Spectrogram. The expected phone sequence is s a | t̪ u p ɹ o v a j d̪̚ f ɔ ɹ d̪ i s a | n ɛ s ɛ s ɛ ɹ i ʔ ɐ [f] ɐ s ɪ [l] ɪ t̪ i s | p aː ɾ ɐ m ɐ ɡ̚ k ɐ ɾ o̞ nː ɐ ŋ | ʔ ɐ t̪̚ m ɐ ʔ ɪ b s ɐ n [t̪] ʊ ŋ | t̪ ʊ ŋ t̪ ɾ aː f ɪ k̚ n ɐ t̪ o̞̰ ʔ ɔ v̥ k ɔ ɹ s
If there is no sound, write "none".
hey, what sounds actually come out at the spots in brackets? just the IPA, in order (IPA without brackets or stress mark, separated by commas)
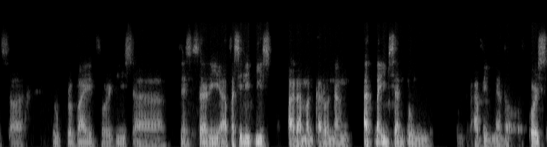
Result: f, l, t̪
